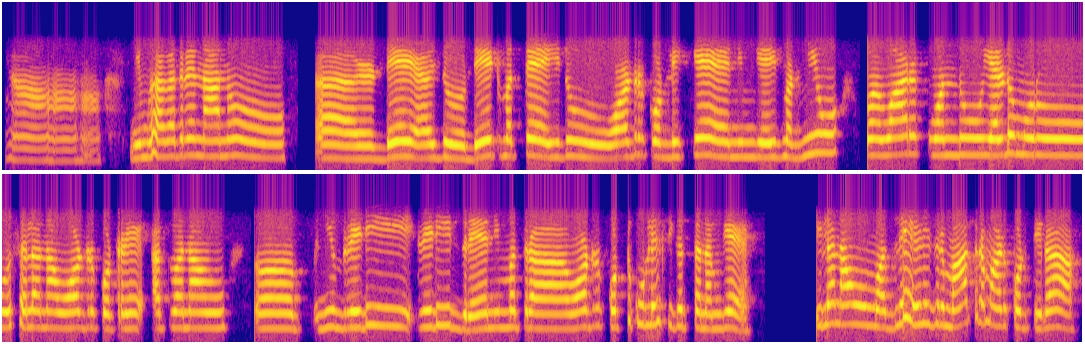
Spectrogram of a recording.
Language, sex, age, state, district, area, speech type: Kannada, female, 45-60, Karnataka, Shimoga, rural, conversation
